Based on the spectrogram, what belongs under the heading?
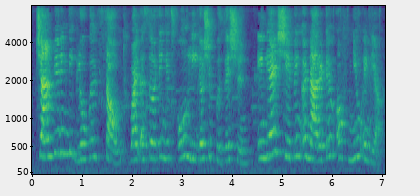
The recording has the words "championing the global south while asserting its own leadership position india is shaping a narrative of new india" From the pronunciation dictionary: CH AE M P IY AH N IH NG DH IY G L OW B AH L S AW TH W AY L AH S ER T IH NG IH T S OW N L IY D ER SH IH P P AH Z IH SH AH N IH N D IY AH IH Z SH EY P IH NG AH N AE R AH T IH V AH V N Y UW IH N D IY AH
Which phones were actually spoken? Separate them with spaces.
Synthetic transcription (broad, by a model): CH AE M P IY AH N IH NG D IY G L OW B AH L S AW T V AY L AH S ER T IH NG IH T S OW N L IY D ER SH IH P P AH Z IH SH AH N IH N D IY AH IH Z SH EY P IH NG AH N AE R AH T IH V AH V N Y UW IH N D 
